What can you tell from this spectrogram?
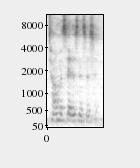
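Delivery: ordinary delivery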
